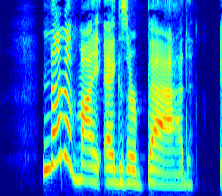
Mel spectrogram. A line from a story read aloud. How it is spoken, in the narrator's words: exclaimed Dolores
